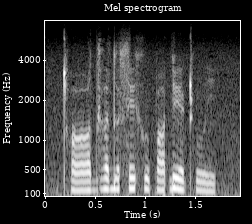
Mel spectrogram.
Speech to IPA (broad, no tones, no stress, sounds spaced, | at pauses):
ʈʰ ɑː d ɣ ʌ d ʊ s ɪ x u p ɑ ɠ ɪː ʈʰ u i̯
